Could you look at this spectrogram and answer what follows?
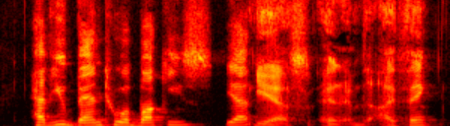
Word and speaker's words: Buc-ee's: No, it's actually, is it Buc-ee's or Busey's? It's Buc-ee's, yeah.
